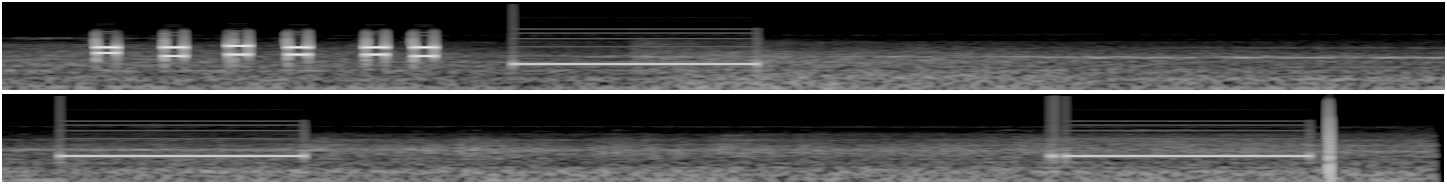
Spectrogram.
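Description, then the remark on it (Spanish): A home landline phone number is punched in with six quick keypad beeps, followed by three long ringing tones spaced a few seconds apart on the line, clear, with no voices. “Fue entonces que se me ocurrió, le llamaría al número fijo de nuestra casa.”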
